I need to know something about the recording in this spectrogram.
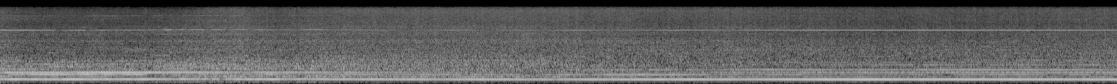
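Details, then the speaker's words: Hoover Whirlwind Pet WHS2102 001, a 2100W bagless upright from 2013 with a refitted belt, on carpet: a steady motor roar with a constant high whine and a busy, aggressive brush-roll rasp; normal running. "That was a very aggressive brush roll, and we can see there that that really has done a fairly good job."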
